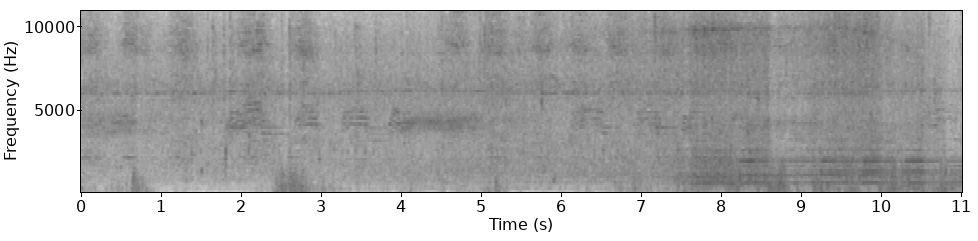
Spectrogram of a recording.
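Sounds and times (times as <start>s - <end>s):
wind buffeting microphone: 0.0s - 1.4s, 2.1s - 11.0s.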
